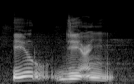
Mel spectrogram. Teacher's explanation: huruf ra yang dibaca dengan tebal walaupun sebelumnya berupa huruf kasrah, yaitu pada huruf ra yang didahului dengan hamzatul wasl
